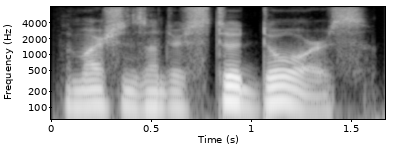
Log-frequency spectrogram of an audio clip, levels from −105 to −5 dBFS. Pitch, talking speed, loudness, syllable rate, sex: 100 Hz, 145 wpm, -18 LUFS, 4.7 syllables/s, male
